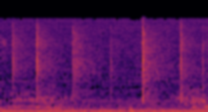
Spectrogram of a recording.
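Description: Chalk tapping and clicking against a chalkboard while characters are written: a faint series of about seven short, irregular taps.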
